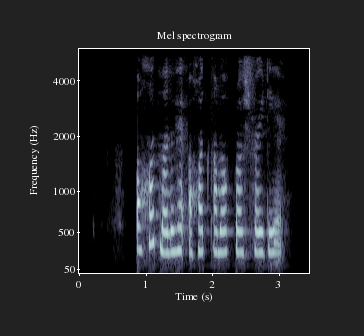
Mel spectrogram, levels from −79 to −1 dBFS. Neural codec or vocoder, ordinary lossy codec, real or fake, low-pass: none; AAC, 24 kbps; real; 5.4 kHz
